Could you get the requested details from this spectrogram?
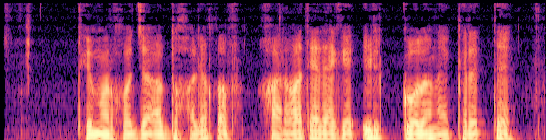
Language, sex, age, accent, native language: Uzbek, male, 18-24, Xorazm, Uzbek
